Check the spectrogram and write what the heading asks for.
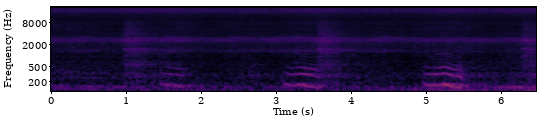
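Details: Low rumbling snores, about three in six seconds, with a soft whistling edge on each breath: snoring.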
